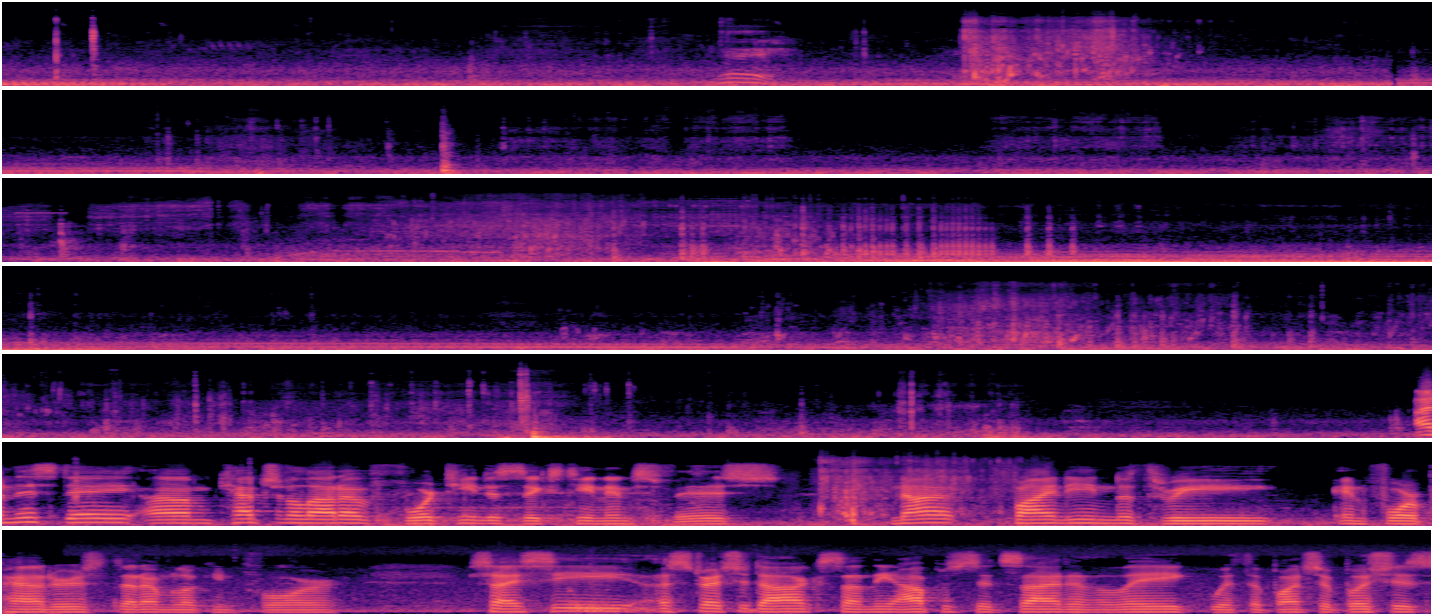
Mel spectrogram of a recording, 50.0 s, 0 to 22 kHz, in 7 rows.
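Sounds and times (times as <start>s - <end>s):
wind rumble on microphone: 0.0s - 35.7s, 36.3s - 43.5s
water noise: 2.7s - 10.2s, 15.0s - 50.0s
electric trolling motor hum: 14.8s - 28.4s
wind noise: 26.0s - 43.9s.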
